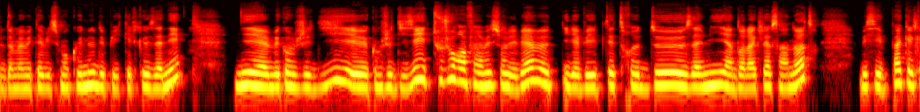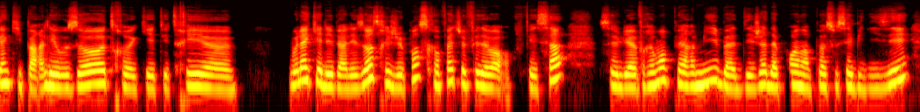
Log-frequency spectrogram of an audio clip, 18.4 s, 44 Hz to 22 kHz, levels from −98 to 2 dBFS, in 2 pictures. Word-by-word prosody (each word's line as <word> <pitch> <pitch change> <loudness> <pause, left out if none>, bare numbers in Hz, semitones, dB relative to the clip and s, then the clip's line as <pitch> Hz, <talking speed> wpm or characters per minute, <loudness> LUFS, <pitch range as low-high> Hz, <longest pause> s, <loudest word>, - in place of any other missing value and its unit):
dans 165 +1 -7
le - - -7
même 170 0 -5
établissement 170 +1 -5
que 185 - -3
nous 195 +2 +3
depuis 180 -4 -3
quelques 175 +1 -3
années. 230 - 0 0.5
Nais 195 -1 +6
heu, - - 0
mais 180 0 +2
comme 195 0 +1
je 180 0 -4
dis 215 +10 -3
heu 180 -1 +6
comme 180 +1 -6
je 180 0 -2
disais: 200 +12 +1
«toujours 265 +3 0
renfermé 215 -6 +2
sur 200 0 -2
lui-même» 200 +8 +2
heu, 210 -4 +1
il 180 -1 -2
avait 175 0 +1
peut-être 185 +1 -2
2 195 +2 +5
amis, 195 +2 +2
1 175 - -2
dans 175 0 -3
la 170 0 -1
classe 190 +1 -2
et - - -5
1 170 +1 -4
autre. 270 +9 0 0.4
Mais 185 - -2
c'est 185 -1 0
pas 220 +7 0
quelqu'un 220 0 +1
qui 220 -4 -9
parlait 170 +2 +2
aux 175 0 -1
autres, 205 -3 +2
heu, - - -7
qui 165 +1 -7
était 165 +1 -8
très, 190 +3 0
heu 165 -3 -2 0.6
voilà 225 +6 +4
qui 250 -2 -1
allait 190 -5 +4
vers 175 -2 -1
les 170 +4 -4
autres 290 +1 +3
et 215 - 0
je 175 - -2
pense 295 - -3
qu'en 195 -2 -4
fait, 240 +3 -2
le 215 - 0
fait 205 0 -1
d'avoir 175 -5 0
fait 170 - -5
ça, 270 - +2 0.3
ça 195 -4 -4
lui 180 0 0
a 175 - +4
vraiment 200 +9 0
permis, 215 +1 0
bah, 180 -6 -1
déjà 170 +4 -3
d'apprendre 190 +1 0
un 170 - -3
peu 185 +4 -5
à - - -1
sociabiliser, 180 - -2
185 Hz, 250 wpm, -23 LUFS, 175-210 Hz, 0.6 s, Nais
